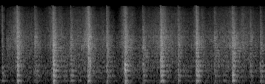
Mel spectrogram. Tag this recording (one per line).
drums
sounddesign
reaktor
